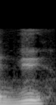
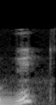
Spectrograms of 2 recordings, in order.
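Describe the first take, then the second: First: "but" with the T left silent, ending on the vowel; silent final T. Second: "but" with a clearly released final T; sounded final T. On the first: Teacher showing pupils both ways to say the word, silent final T in "but". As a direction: say "but" like "bu", no T heard. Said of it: "on considère le T comme une lettre muette". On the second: Teacher showing pupils both ways to say the word, sounded final T in "but". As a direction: close "but" on an audible T. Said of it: "on peut le prononcer but ou but". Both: Shown as a demonstration.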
